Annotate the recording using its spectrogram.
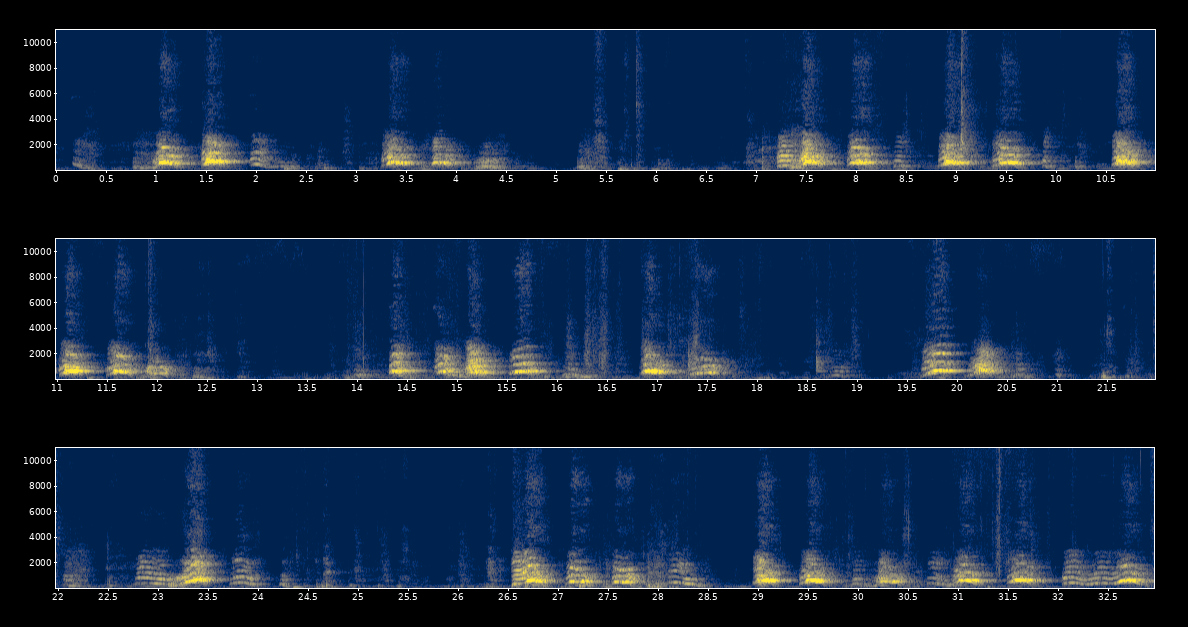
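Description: A dog barking in repeated bouts of several quick barks each, with short pauses between bouts.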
